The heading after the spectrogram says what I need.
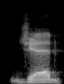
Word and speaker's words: Djed: And when you look into Ptah, and he had what was known as the Jed pillar. Now this is spelled Djed because they were Jedis, right?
